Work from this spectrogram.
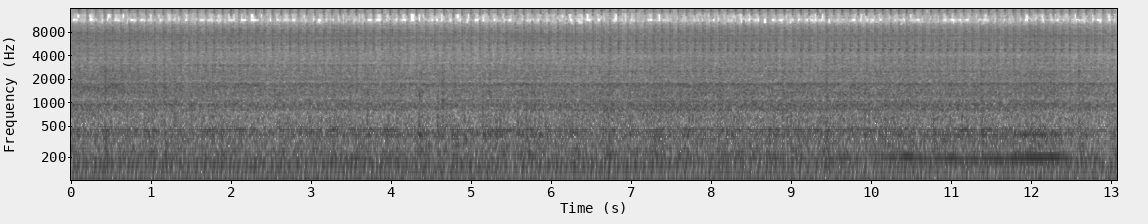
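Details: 1966 VW Beetle 1300cc, which also has an oil leak: steady air-cooled idle with a dull, irregular knocking under the fan noise; clunk at idle, cause unclear.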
